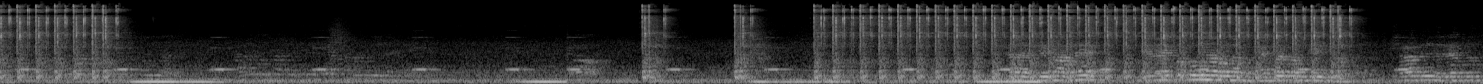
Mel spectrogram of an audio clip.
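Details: Man with sudden urinary retention and lower abdominal pain, with two stones in a ureterocele in the bladder: rapid mechanical tapping, about four per second, in bursts with pauses over music, as a piston-type lithotripter breaks the large stone.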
